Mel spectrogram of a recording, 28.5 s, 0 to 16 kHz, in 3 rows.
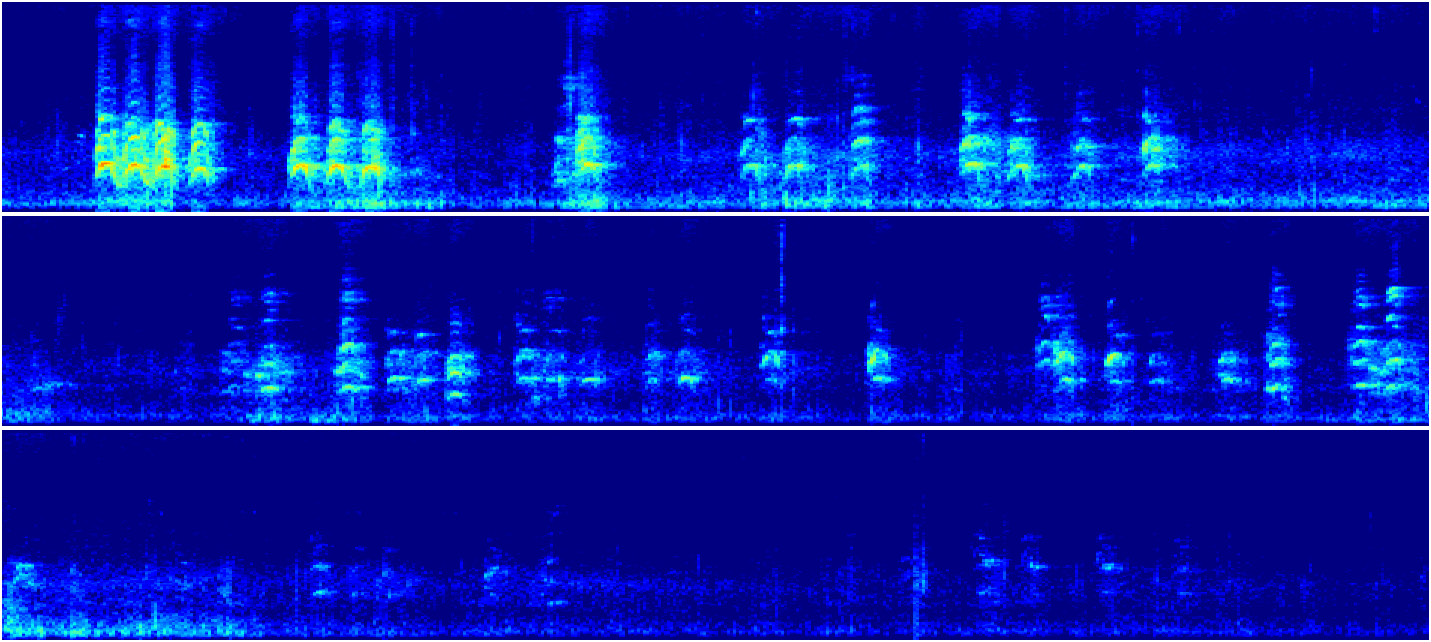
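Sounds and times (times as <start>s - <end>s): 
dogs barking: 0.6s - 2.9s, 3.7s - 4.2s, 4.9s - 8.0s, 10.9s - 15.6s, 16.4s - 19.3s, 21.0s - 22.9s, 25.1s - 27.1s.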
